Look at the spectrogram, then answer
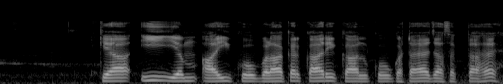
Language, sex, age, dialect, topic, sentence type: Hindi, male, 25-30, Awadhi Bundeli, banking, question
